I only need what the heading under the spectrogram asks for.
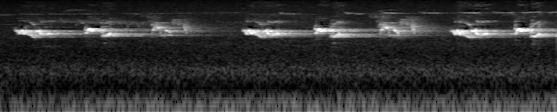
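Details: An American robin caroling: rich whistled phrases in groups of three, each group about two seconds long, with a slight echo and soft background noise.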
